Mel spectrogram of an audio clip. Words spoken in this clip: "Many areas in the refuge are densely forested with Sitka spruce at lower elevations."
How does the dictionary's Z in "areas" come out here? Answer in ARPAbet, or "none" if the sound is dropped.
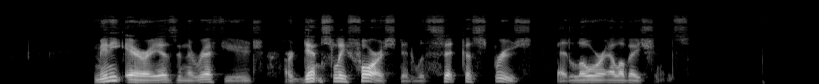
Z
